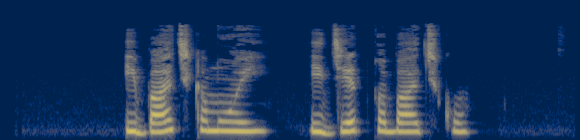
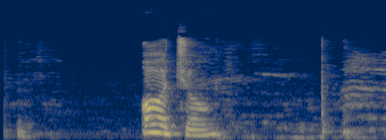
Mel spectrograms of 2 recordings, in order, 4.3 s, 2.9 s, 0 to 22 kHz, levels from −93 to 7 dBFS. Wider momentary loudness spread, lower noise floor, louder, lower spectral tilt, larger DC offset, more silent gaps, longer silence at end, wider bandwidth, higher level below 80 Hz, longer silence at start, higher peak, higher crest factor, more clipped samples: second, 10 LU vs 25 LU; first, -76 dBFS vs -70 dBFS; first, -20 LUFS vs -24 LUFS; about the same, -4 dB/octave vs -4.5 dB/octave; neither; neither; first, 0.85 s vs 0 s; first, 10.5 kHz vs 9.2 kHz; second, -76 dBFS vs -64 dBFS; first, 0.95 s vs 0.15 s; first, -4 dBFS vs -8 dBFS; about the same, 18 dB vs 20 dB; neither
